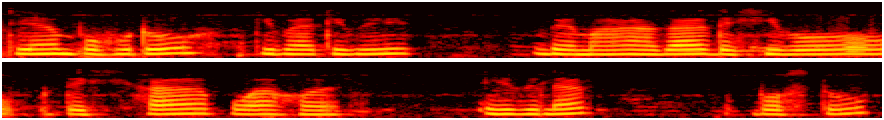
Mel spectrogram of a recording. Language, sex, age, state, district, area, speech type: Assamese, female, 30-45, Assam, Majuli, urban, spontaneous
